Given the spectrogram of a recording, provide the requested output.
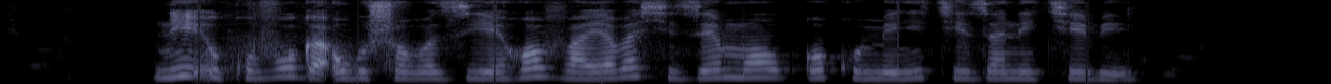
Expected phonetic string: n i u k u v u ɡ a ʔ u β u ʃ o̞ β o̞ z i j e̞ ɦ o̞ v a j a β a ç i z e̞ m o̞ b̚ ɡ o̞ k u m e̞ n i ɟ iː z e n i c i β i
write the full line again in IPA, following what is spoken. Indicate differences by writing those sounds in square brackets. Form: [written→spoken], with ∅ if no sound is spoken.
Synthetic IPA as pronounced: n i u k u v u ɡ a ʔ u β u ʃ o̞ β o̞ z i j e̞ ɦ o̞ v a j a β a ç i z e̞ m o̞ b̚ ɡ o̞ k u m e̞ [n→ɲ] i [ɟ→c] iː z [e→a] n i c i β i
